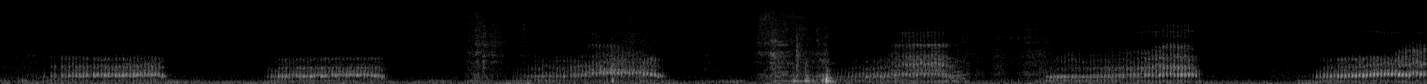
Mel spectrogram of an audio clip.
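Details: Cats resting on a bed purr contentedly; a deep rolling rumble rises and falls with each breath, with a few brief clicks and rustles in the middle of the recording.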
